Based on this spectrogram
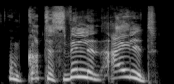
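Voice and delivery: very high frantic call; high-pitched desperate appeal; urgent cry. A narrator's reading. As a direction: cry for help in panic, pitched far up. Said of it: "rief Porthos".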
